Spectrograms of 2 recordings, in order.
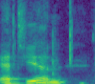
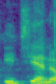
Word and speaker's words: Etienne: But I'm just letting you know the proper way to say Bijan Robinson is actually Bijan, and Travis Etienne is actually Etienne, not Etienne.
